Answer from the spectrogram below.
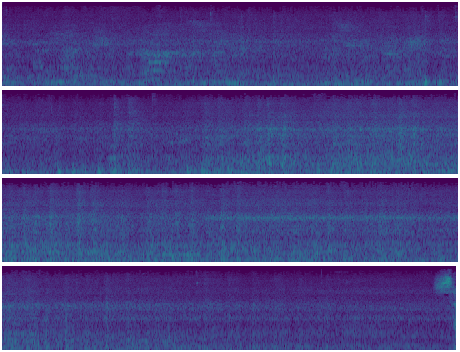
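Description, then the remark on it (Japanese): A Yamanote Line commuter train rolls past on the rails at a level crossing between Komagome and Tabata, a steady loud roar with rhythmic clickety-clack of wheels over track joints, filling the scene continuously from start to finish. “やっとこの山手線のある一つある踏切に出会うこともできてね僕らかなり満足なんですけれども”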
